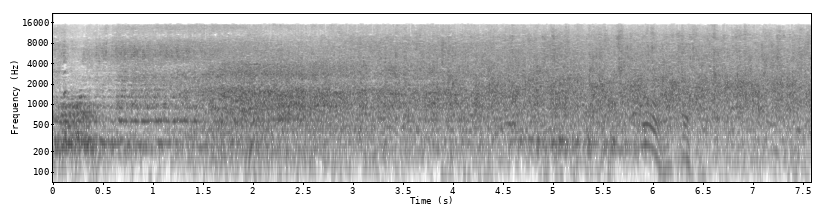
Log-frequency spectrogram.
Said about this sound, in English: I can see you're busy, listening to your album of vintage toilet flushes.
